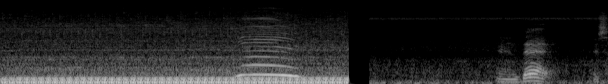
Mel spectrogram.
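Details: Gravely ZTR mower after its throttle/choke problem was fixed by rerouting the choke cable to a home-made lever by the seat: even, quick chug for about three seconds, then a clean shutoff; normal running.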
